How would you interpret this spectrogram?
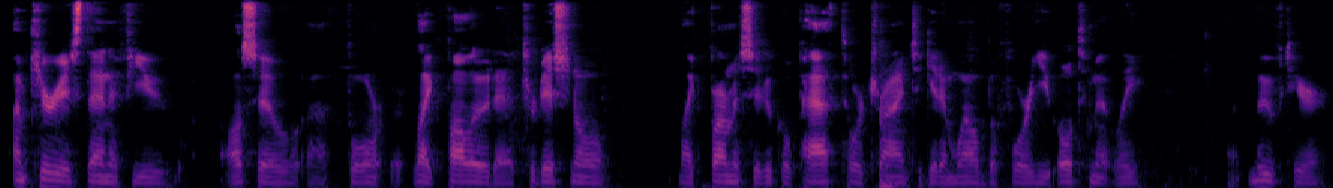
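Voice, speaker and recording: A man hosting a live show, chatting in a relaxed, rambling way with fillers. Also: low-pitched. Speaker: host. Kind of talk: casual live show chat.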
